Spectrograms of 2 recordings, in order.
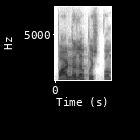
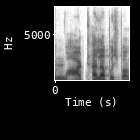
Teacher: पाटल पुष्पम अत्र अल्पप्राणटकार एव, न तु पाठल पुष्पम इति.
